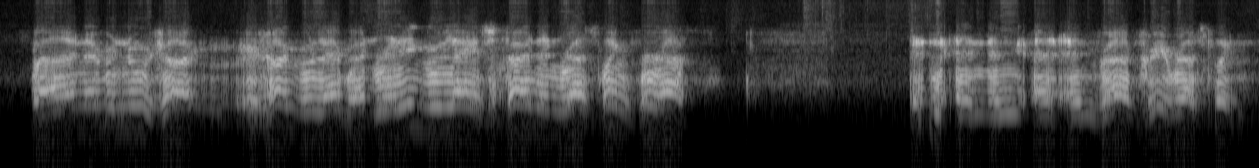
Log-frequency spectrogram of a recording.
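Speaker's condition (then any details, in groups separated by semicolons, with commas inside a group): Throat cancer; survivor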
